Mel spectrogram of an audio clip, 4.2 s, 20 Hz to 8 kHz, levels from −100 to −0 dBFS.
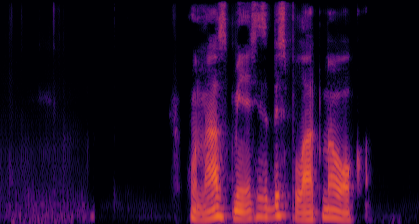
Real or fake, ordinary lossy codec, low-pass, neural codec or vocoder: fake; none; none; codec, 16 kHz, 2 kbps, X-Codec, WavLM features, trained on Multilingual LibriSpeech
